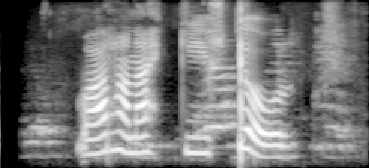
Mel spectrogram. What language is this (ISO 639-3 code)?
isl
